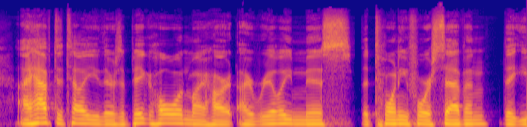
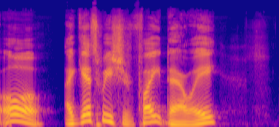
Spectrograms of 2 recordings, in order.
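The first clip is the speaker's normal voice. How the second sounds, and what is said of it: Bad put-on Canadian accent. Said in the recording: “forgive me for my terrible Canadian accent right now”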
